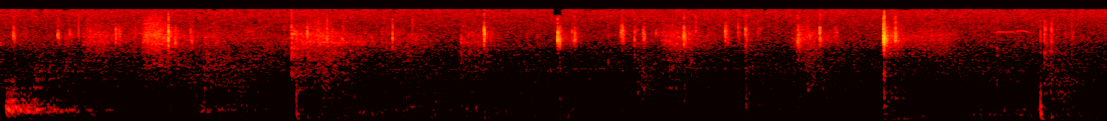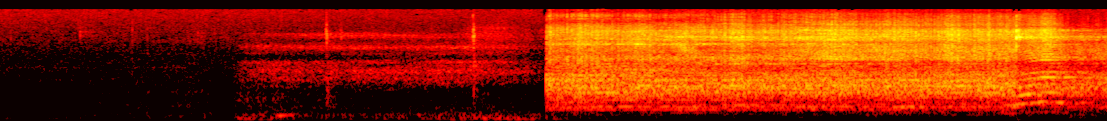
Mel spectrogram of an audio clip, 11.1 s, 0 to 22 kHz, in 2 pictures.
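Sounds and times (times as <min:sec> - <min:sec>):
coil winding machine whirring: 0:08.2 - 0:11.0.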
